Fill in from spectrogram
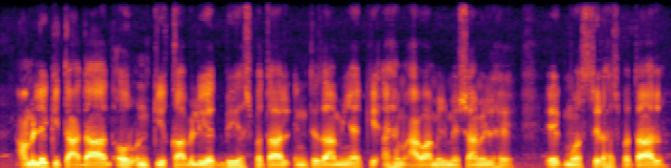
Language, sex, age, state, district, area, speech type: Urdu, male, 18-30, Uttar Pradesh, Saharanpur, urban, spontaneous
